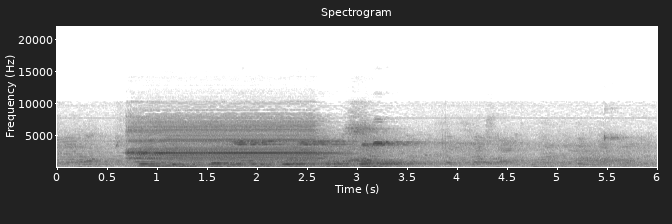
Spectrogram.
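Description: Gymnasium scoreboard horn sounding one harsh buzz, about two seconds long, starting about a second in and cutting off suddenly: the signal that a timeout is over. Crowd chatter runs underneath.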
